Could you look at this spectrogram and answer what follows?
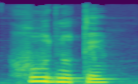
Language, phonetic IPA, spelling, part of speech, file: Ukrainian, [ˈxudnʊte], худнути, verb, Uk-худнути.ogg
- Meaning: to get thin, to grow thin, to lose weight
